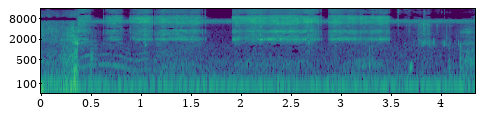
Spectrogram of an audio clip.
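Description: Insects trilling steadily in a high, hissing chorus that starts and stops abruptly, with a faint voice in the first second.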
